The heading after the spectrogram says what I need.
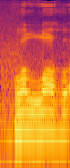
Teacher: اللہ کا لام زبر کی وجہ سے پر پڑھا جائے گا، اس کے اوپر کھڑی زبر بھی ہے، ایک الف کی مقدار کے برابر کھینچ کر پڑھیں گے۔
